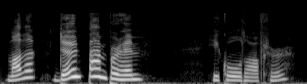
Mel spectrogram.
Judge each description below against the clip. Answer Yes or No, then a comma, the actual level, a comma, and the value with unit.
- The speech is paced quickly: No, average, 155 wpm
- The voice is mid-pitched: No, high, 240 Hz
